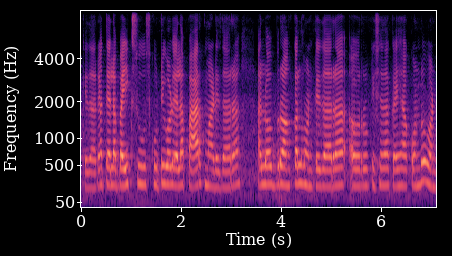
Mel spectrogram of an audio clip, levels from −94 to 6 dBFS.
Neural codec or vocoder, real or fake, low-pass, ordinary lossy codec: none; real; none; none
